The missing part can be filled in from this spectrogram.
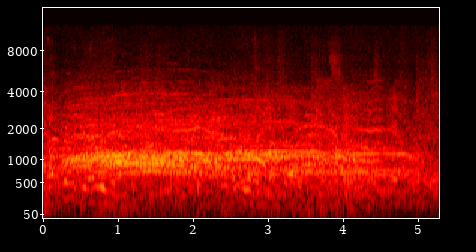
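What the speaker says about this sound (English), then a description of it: "Jack Cody getting washed over by the cheers of the Titan crowd" A Titans football crowd at a Thanksgiving Turkey Bowl game in Nashua, New Hampshire cheers and shouts steadily after a score, the roar swelling early then slowly easing off, with a few voices mixed in.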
